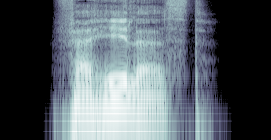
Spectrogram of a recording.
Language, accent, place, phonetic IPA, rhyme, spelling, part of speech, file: German, Germany, Berlin, [fɛɐ̯ˈheːləst], -eːləst, verhehlest, verb, De-verhehlest.ogg
- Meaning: second-person singular subjunctive I of verhehlen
